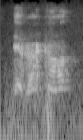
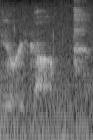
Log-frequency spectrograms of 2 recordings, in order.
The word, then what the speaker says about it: Eureka: Alright, patch 4.25 will be about Ereka, for those of you who like to hear it in Japanese. In English, it's pronounced Eureka.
